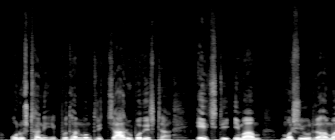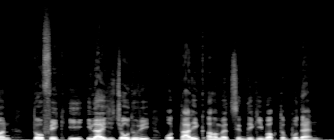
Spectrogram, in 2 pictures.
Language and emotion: Bengali, neutral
